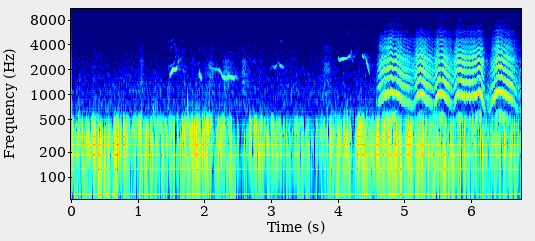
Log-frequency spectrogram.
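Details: King penguin chick being fed at Parque Pinguino Rey: faint short whistles, then a loud, wavering, warbled trill lasting about two seconds, over a steady low rumble of wind.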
